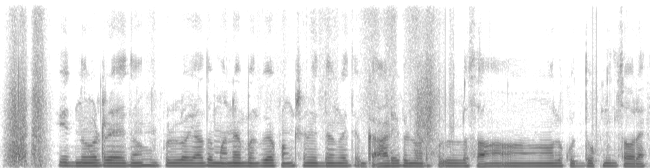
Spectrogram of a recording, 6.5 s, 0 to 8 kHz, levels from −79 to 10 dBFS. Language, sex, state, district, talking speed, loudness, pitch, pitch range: Kannada, male, Karnataka, Mysore, 140 wpm, -27 LUFS, 125 Hz, 120-130 Hz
